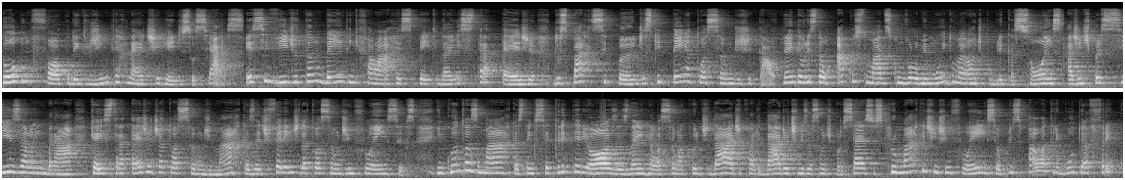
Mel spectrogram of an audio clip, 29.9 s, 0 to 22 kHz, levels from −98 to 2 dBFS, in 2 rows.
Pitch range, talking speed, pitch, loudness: 210-265 Hz, 165 wpm, 230 Hz, -19 LUFS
